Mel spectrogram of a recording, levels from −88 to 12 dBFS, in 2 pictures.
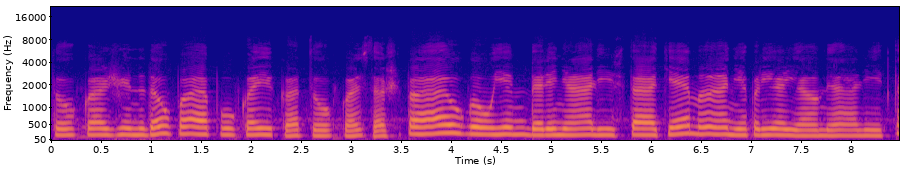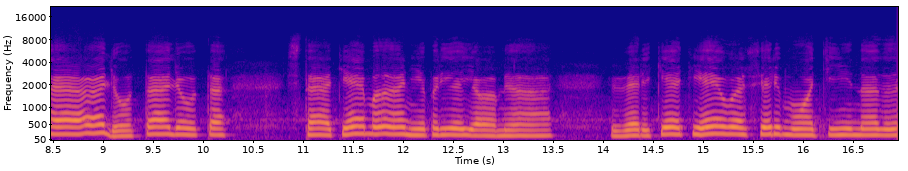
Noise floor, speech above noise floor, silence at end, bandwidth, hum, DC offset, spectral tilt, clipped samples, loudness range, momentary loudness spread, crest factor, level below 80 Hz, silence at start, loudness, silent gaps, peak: -48 dBFS; 28 dB; 0 s; 7.2 kHz; none; under 0.1%; -9.5 dB/octave; under 0.1%; 2 LU; 6 LU; 12 dB; -60 dBFS; 0.05 s; -21 LUFS; none; -8 dBFS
